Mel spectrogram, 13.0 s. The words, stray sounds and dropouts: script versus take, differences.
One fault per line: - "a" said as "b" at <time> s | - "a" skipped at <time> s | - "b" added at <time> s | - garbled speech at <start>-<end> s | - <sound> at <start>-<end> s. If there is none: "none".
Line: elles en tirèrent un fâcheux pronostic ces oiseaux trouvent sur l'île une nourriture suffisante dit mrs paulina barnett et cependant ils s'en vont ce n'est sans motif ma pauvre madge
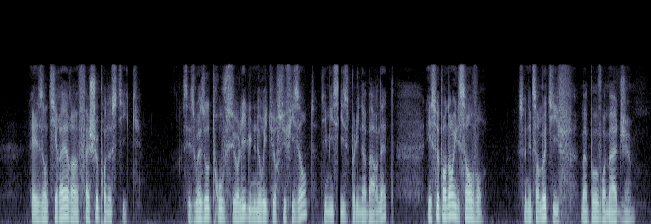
- dropout at 6.8-6.8 s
